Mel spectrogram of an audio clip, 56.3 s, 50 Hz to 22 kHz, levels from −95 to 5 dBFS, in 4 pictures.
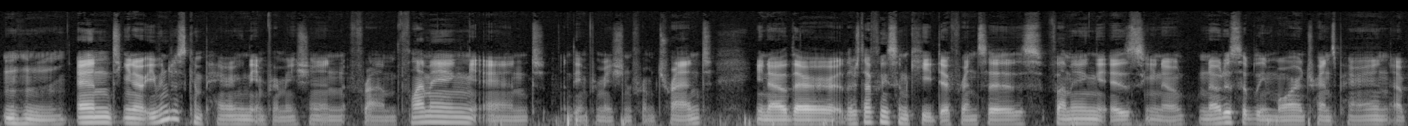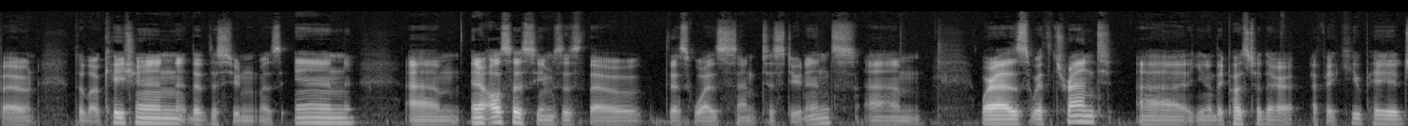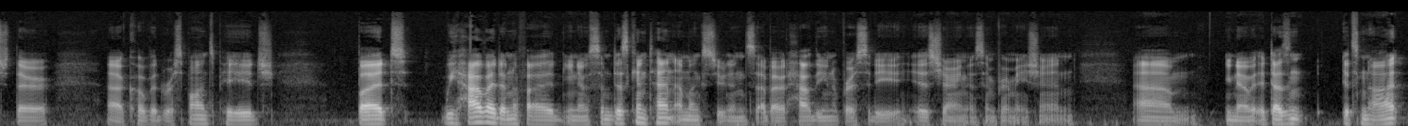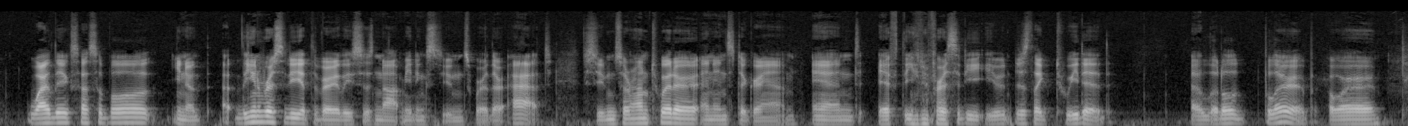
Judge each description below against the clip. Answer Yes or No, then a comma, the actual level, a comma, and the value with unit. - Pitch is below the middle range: Yes, low, 100 Hz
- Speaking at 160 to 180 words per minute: No, average, 140 wpm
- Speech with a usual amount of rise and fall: Yes, average, 4.1 semitones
